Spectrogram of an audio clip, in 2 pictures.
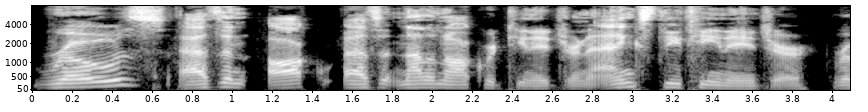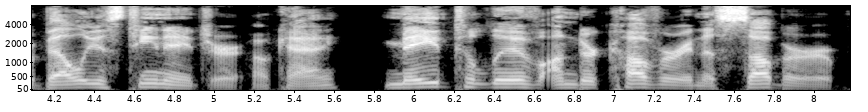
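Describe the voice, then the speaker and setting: An excitable man in casual podcast chat, his pitch moving around a lot. He riffs loosely and swears freely, recorded close and dry. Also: normal speed, hardly any pauses, no room sound. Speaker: podcast co-host. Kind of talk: casual chat about video games.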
